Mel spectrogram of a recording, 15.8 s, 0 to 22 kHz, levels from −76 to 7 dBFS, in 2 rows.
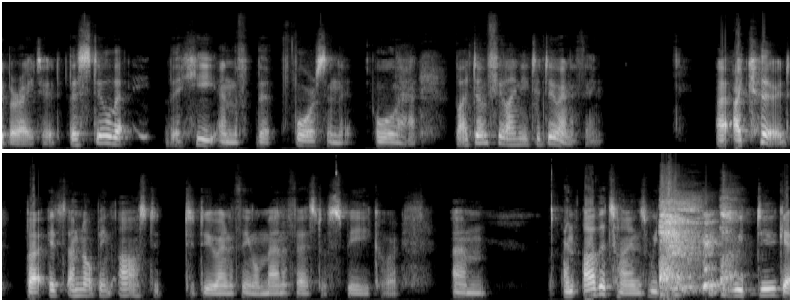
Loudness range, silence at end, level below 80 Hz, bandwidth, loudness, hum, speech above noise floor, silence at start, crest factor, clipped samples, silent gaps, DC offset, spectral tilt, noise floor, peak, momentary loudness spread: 7 LU; 0 s; -60 dBFS; 19 kHz; -15 LUFS; none; 54 dB; 0 s; 18 dB; under 0.1%; none; under 0.1%; -2.5 dB/octave; -70 dBFS; 0 dBFS; 17 LU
